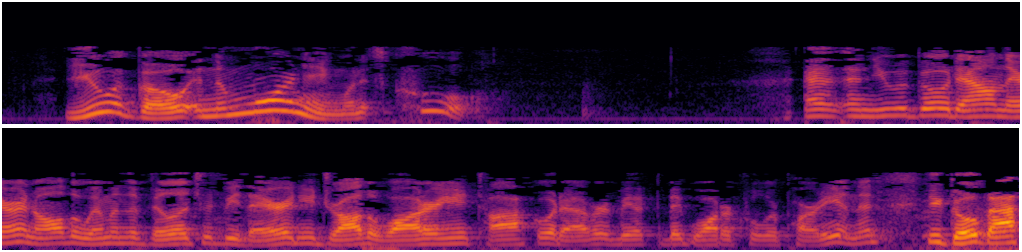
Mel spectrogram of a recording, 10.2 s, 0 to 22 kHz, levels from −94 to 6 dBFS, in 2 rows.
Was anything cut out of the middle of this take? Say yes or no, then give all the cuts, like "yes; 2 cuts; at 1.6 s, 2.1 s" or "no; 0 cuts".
no; 0 cuts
